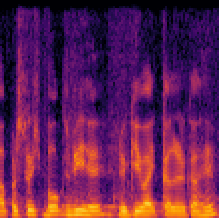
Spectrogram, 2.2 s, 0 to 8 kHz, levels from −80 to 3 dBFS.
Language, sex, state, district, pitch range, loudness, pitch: Hindi, male, Arunachal Pradesh, Lower Dibang Valley, 140-155 Hz, -12 LUFS, 150 Hz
